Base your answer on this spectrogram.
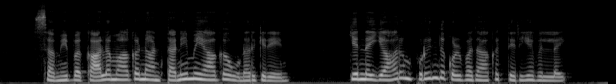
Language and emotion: Tamil, sad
